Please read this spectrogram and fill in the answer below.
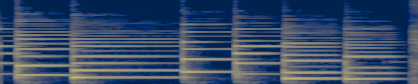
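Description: Software piano played from a MIDI keyboard: a slow single-note melody of six notes, each struck and left to ring out, with the last two notes lower. It is a trial chorus melody in E major.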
